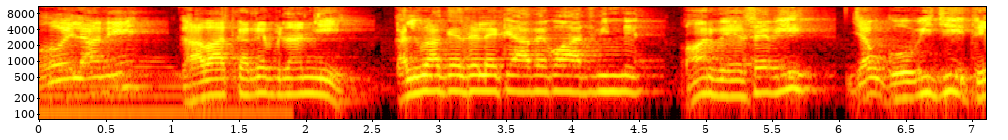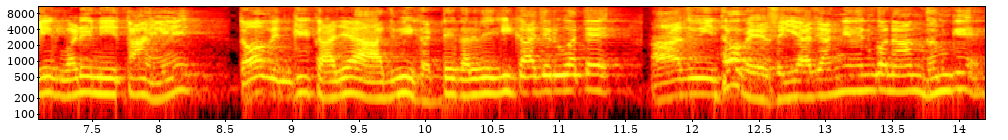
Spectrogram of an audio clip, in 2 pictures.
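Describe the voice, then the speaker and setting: A female-sounding cartoonish character voice sits at a fairly high pitch. It moves at a moderate pace with very even loudness. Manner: excitable, rustic, boastful.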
